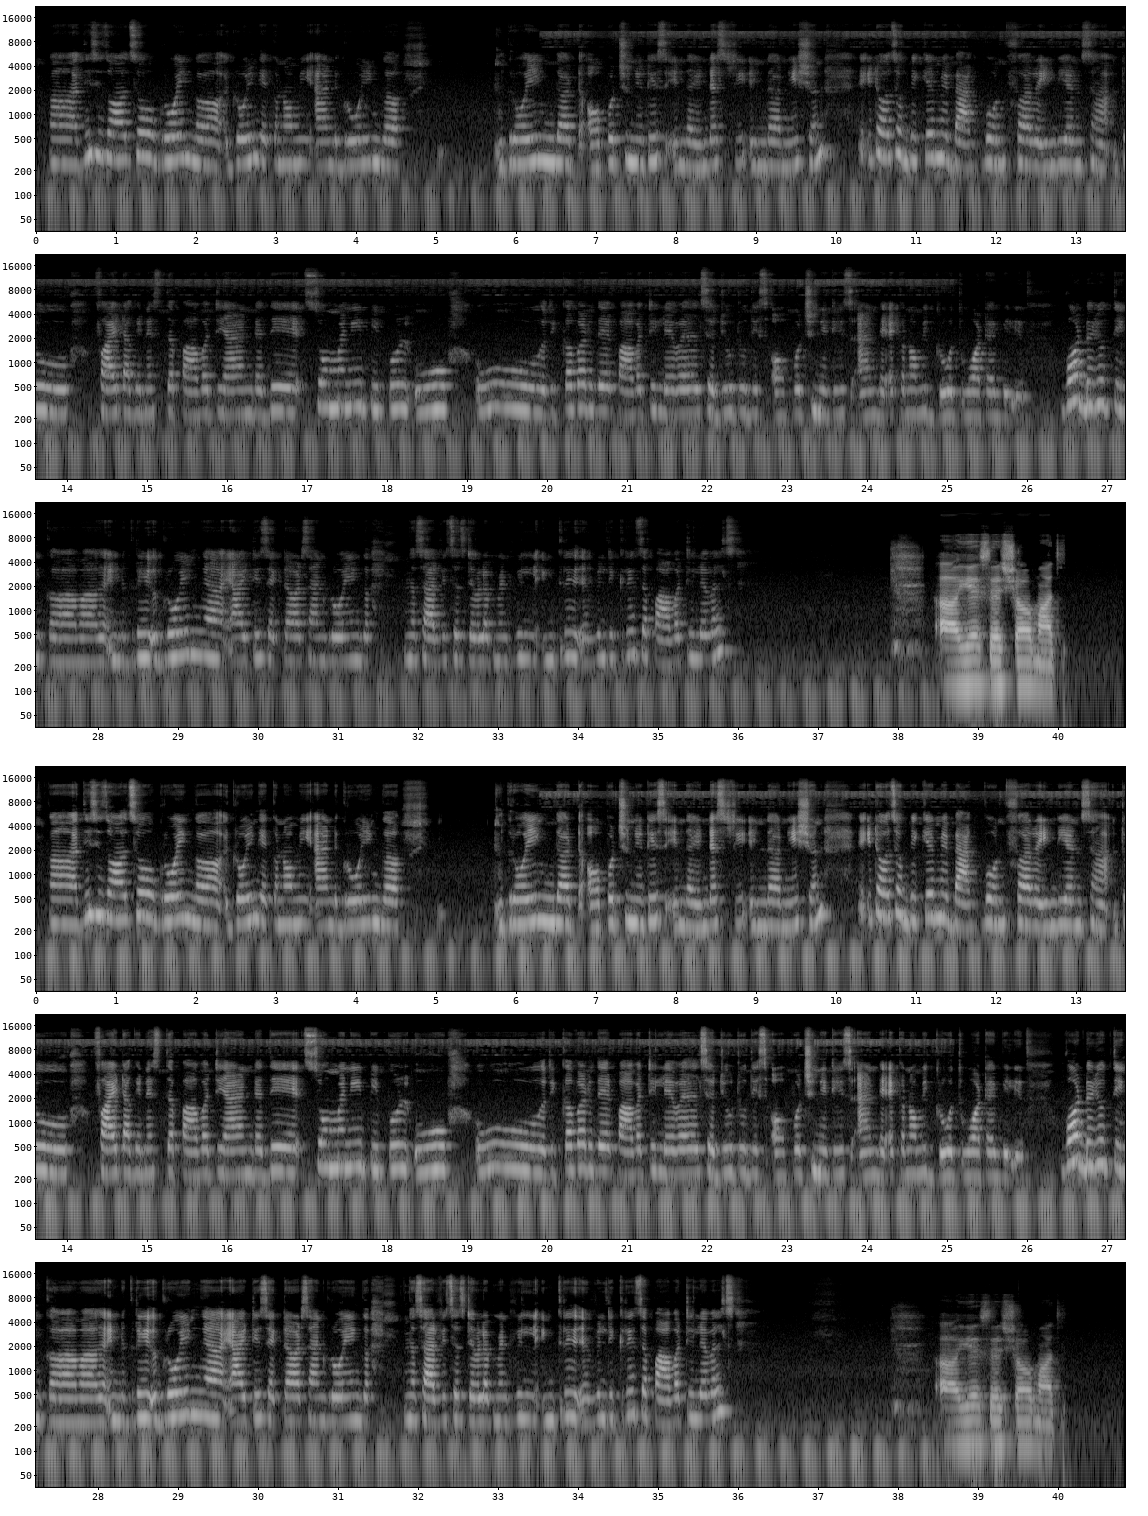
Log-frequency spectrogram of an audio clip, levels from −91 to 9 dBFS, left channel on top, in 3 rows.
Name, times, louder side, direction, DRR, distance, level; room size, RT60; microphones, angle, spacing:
voice 1, 0.0-4.9 5.7-36.1 36.8-37.8, right 5 dB, 65° right, 0.5 m, -33 dB
sound 1, 6.3-25.1, right 8 dB, 80° right, 1.7 m, -53 dB
voice 2, 37.9-40.1, left 7 dB, 55° left, 0.4 m, -28 dB
14.5 x 7.1 x 3.3 m
head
